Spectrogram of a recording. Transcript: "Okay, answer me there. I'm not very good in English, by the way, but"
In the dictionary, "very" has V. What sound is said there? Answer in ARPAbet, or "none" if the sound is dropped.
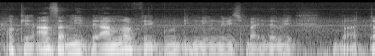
F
